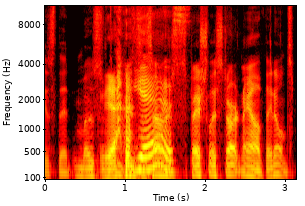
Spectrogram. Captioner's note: laughing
